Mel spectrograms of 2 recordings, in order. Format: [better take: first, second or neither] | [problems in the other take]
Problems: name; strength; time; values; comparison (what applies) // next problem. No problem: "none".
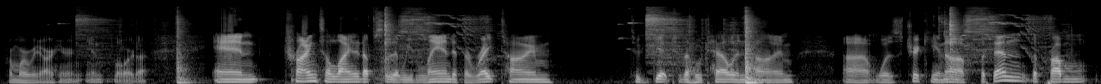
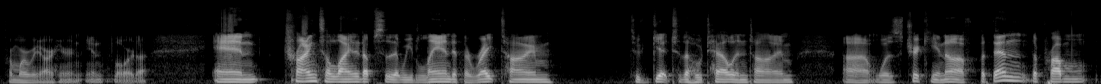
second | household noises; loud; throughout; 4 dB below the speech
